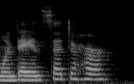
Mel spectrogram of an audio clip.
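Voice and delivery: plain reading voice

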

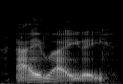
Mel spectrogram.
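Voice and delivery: bad Southern accent, voice dropped way down.

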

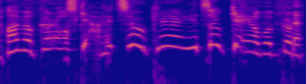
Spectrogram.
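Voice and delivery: put-on, very high, drawn-out, top-of-the-lungs scream. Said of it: "he's screaming at me at the top of his lungs".

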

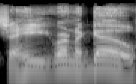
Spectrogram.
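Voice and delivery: quick, high Louisiana voice. Describing a mic'd-up clip of Carr on third down: Carr's Louisiana accent. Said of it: "He's got that Louisiana accent down too".

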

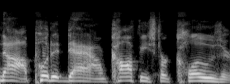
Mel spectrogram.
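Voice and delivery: imitated slow screaming. Speaker retells a movie scene of a man yelling at a guy getting coffee, imitating screaming. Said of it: "He's just screaming at people".

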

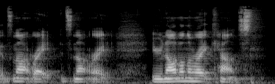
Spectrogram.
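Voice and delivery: ordinary talk, nothing marked

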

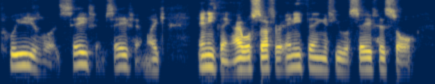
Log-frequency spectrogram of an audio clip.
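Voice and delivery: mock begging, persistent and insistent, over and over. Retelling the saint asking again after being refused: retelling a persistent plea. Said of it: "again, just very persistent".

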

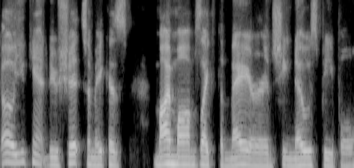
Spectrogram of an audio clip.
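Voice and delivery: ordinary talk

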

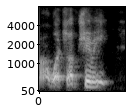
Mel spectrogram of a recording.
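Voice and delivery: put-on very high voice with a local Bridgeport accent. Telling how a guy started calling everyone Chimmy, imitating MacGaffer's Bridgeport accent. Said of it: "he talks like this".

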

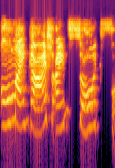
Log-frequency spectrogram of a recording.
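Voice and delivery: deliberately cringy acted tone, high and slow. Retelling a FaceTime call, the speaker repeats a deliberately cringy put-on tone. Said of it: "in a really cringy tone of voice".

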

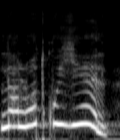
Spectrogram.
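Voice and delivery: shouted. A character calls out from behind a boulder to the others: shouted. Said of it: "strigă Zumzi".

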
